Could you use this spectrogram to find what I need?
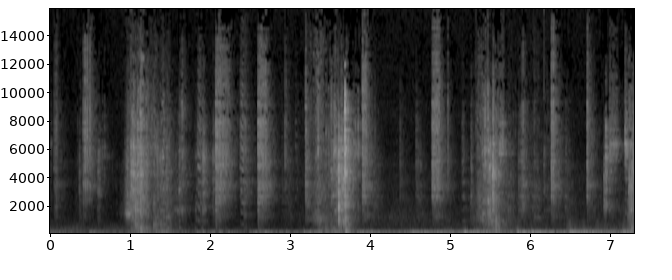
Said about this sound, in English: As he makes jerky movements, his chair inches closer to the workbench and pistol.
